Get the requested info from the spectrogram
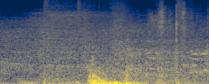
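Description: A deep booming hit about a second in, with a falling pitch, over background music.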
